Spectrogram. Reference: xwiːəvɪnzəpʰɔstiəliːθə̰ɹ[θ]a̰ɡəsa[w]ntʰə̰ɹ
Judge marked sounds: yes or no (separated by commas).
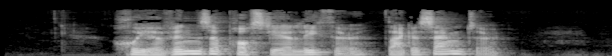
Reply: no, yes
